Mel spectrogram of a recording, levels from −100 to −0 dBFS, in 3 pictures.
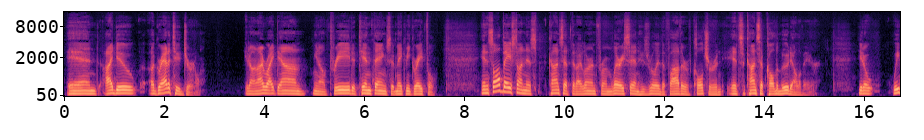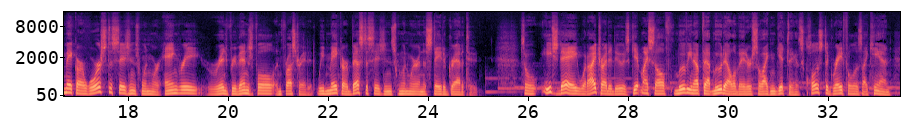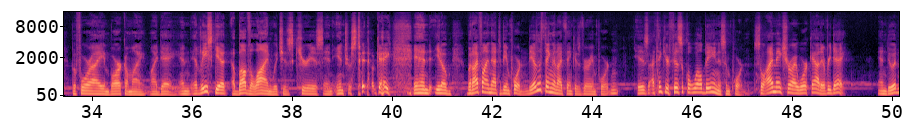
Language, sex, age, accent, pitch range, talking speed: English, male, 50-69, American, 115-145 Hz, 195 wpm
